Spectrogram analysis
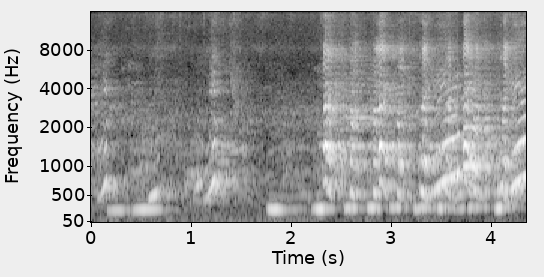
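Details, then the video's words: Siamang at a zoo, shouting to others living in a different enclosure far away: a steady low boom near 250 with rising whoops above, building into a dense chorus of overlapping upswept wails after two seconds. "gibbons sound"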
